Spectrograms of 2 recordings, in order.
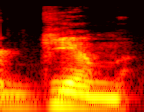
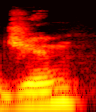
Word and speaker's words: Gim: name is jim allen it's spelled g-i-m so it's kind of like a jif gif thing do you pronounce it jim or gim i think as a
